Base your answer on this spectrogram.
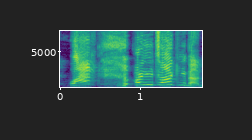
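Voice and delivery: high-pitched comic disbelief; play-acted bewildered outburst, very high; mock incredulity. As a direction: squeal it in baffled astonishment. Acts out disbelief at the bracelets.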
